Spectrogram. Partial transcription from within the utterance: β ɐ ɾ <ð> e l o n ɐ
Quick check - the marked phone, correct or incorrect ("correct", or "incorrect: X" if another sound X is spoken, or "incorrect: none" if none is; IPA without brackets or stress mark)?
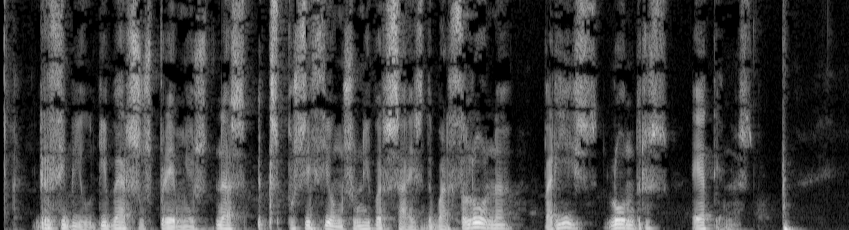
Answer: incorrect: θ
